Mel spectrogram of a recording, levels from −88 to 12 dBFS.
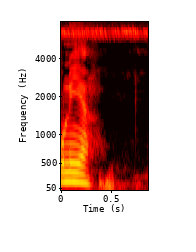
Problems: constant background noise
